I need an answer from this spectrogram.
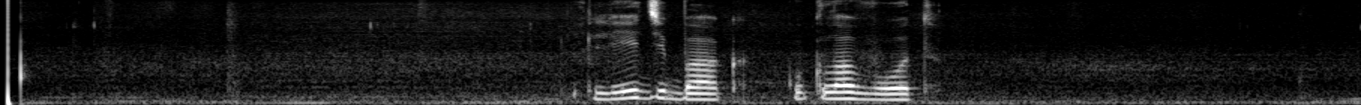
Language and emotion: Russian, neutral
